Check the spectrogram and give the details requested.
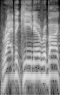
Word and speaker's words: Rybakina: Not sure I've heard a good player like her have her name mispronounced so many times. Rybakina, the umpire calls her something. I just say cleanly Rybakina. But that's the one last name you can get right.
